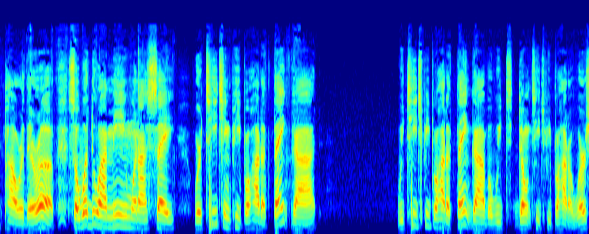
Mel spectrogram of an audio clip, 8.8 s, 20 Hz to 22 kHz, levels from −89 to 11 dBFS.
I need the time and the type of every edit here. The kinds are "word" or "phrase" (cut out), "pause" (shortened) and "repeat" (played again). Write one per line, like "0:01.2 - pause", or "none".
none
